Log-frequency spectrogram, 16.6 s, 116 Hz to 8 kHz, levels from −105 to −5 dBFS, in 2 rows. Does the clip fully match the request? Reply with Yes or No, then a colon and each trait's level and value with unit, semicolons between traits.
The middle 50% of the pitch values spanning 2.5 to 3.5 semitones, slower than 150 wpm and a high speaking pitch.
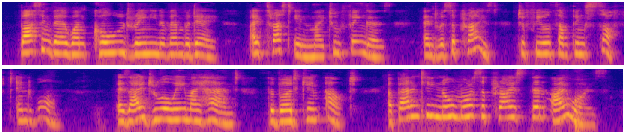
Yes: average, 2.8 semitones; average, 140 wpm; very high, 260 Hz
